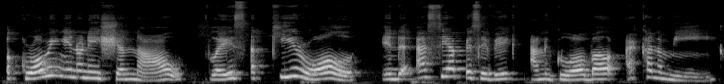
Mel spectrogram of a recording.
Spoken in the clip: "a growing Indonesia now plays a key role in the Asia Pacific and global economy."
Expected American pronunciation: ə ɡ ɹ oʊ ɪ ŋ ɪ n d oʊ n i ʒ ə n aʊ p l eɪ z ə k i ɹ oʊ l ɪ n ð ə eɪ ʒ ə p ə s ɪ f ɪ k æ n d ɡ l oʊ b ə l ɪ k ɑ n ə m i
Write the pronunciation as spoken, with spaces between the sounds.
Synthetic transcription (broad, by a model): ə ɡ ɹ oʊ ɪ ŋ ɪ n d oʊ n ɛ ʃ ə n aʊ p l eɪ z ə k i ɹ oʊ l ɪ n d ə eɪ s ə p ə s ɪ f ɪ k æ n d ɡ l oʊ b ə l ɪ k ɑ n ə m i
